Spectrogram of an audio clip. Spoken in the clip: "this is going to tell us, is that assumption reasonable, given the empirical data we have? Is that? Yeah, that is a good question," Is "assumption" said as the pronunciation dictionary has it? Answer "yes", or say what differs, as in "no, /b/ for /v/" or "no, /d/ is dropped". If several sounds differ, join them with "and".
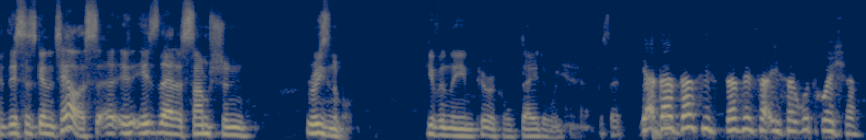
yes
